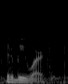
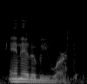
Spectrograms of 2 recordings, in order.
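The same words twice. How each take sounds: First: Much softer and lower, sinking in; quiet repeat. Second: Said in the usual way. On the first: Shown as a demonstration. Preacher repeats it'll be worth it to the church, much softer. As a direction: let it'll be worth it fall away to near nothing.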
